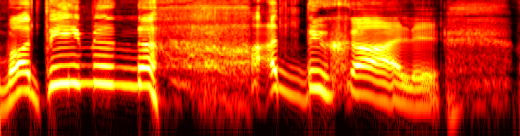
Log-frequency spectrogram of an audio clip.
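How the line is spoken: Exclamation, prince. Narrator (Russian): воскликнул князь

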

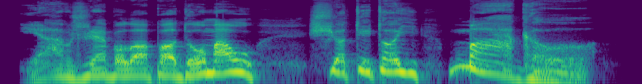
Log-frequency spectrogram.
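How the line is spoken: Hissed. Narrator (Ukrainian): Просичав Морфін

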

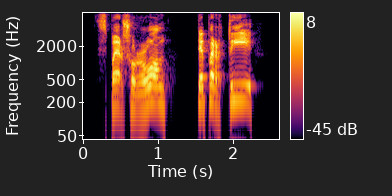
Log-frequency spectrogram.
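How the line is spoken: Angry grumble. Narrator (Ukrainian): сердито буркнув Гаррі

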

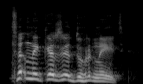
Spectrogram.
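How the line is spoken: Laughing. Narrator (Ukrainian): розсміявся Рон

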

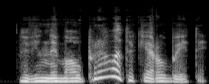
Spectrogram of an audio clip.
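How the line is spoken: Shocked exclamation. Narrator (Ukrainian): вражено вигукнула Герміона

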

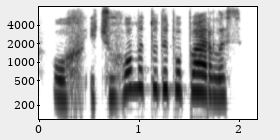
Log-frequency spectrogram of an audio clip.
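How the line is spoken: Groan after silence. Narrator (Ukrainian): простогнала після кількох хвилин мовчання

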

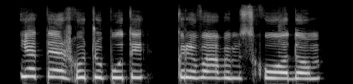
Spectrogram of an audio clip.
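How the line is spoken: Thin squeaky voice. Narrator (Ukrainian): пропищав Гай тонесеньким голоском

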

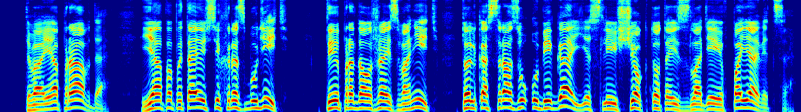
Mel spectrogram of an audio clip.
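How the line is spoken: Guard shouting. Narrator (Russian): крикнул стражник

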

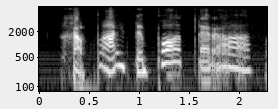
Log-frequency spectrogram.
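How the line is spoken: Shrieked. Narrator (Ukrainian): заверещала Белатриса

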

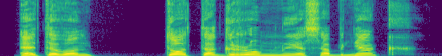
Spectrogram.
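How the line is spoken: Exclamation. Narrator (Russian): воскликнула она

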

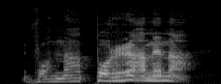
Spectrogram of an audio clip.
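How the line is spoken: Whisper. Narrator (Ukrainian): прошепотів Гаррі, низенько схиляючись над совою

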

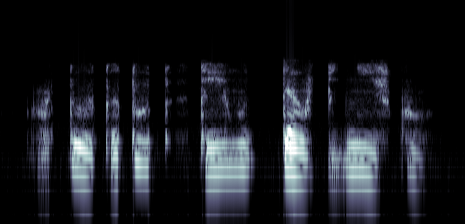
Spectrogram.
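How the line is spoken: Muttered. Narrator (Ukrainian): Бурмотів Ява

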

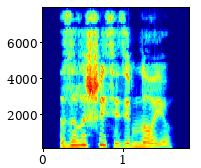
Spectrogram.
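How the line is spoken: Shouting, male. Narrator (Ukrainian): закричав він

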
